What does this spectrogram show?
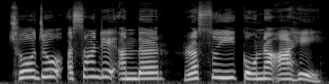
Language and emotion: Sindhi, neutral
